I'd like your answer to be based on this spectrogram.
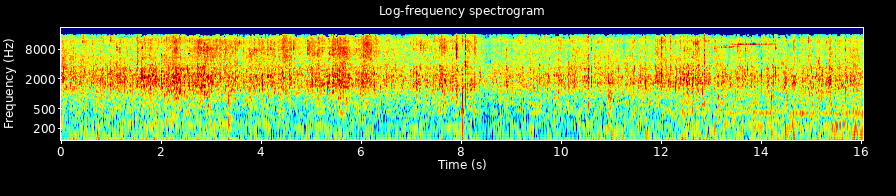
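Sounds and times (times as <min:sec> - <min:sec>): faint ticks of raindrops: 0:00.0 - 0:16.0
heavy rain hissing: 0:09.0 - 0:16.0.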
